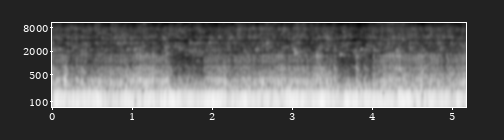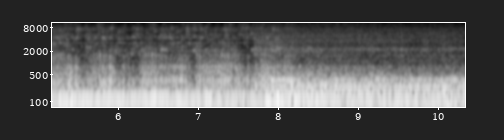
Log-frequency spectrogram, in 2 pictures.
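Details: Miele G6625 dishwasher, bought April 2018 (about 7.5 years), owner hears loud grinding from circulation pump motor at bottom, filter and non-return valve clear: steady low hum with water sloshing, no grinding or rattling; drain pump working normally.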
